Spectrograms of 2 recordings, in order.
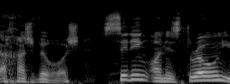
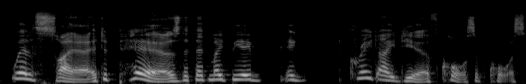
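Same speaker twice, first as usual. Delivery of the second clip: hesitant, deferential, high-pitched, bad put-on British accent; 5 semitones higher than usual. Describing a relief, acting out a person standing before the king, in a bad british accent. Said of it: "my British accent isn't so good".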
